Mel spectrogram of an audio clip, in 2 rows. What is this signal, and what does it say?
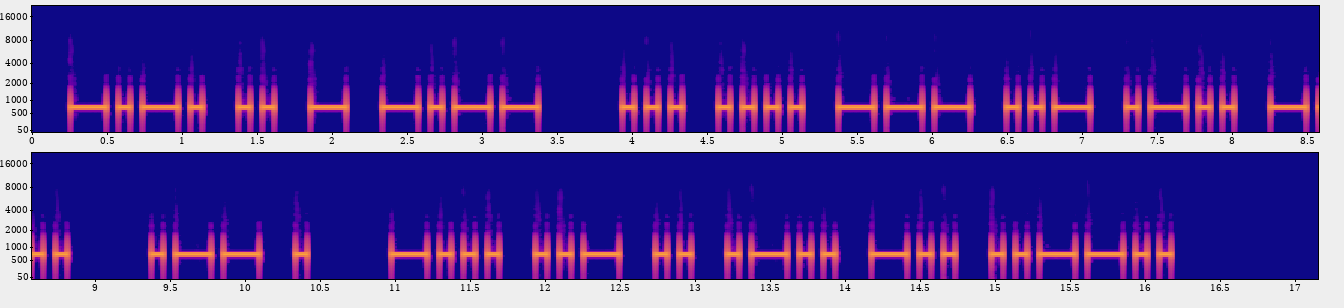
Morse code, heard as a keyed tone, about 15 wpm, 700 Hz. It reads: CITY SHOULD WE BUILD?
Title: Sentences from Top 1300 Words 15wpm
